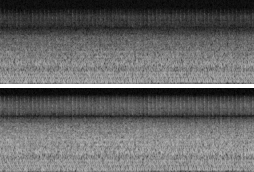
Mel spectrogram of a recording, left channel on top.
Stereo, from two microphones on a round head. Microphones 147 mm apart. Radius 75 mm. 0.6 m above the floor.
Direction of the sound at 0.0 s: 60° right (ahead or behind).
